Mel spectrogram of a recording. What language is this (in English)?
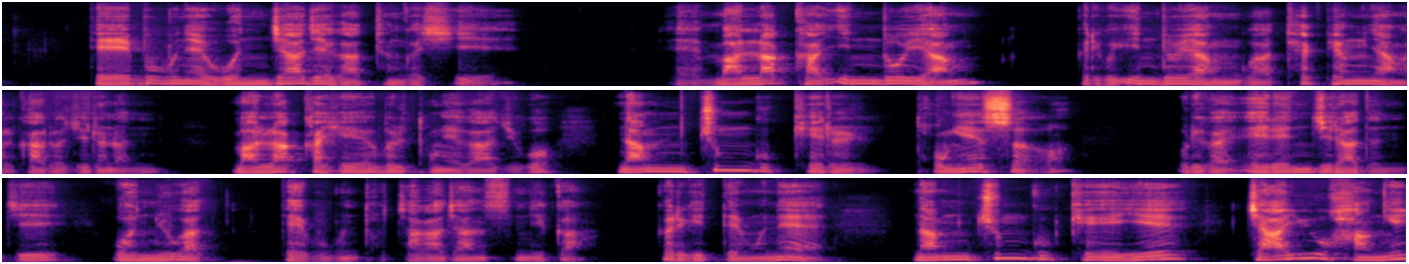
Korean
